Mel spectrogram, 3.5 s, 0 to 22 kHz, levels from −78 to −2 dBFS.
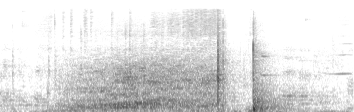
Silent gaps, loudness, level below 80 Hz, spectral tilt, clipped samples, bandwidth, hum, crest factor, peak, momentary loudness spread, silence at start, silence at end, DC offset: none; -33 LUFS; -46 dBFS; -5 dB/octave; under 0.1%; 16 kHz; none; 30 dB; -6 dBFS; 20 LU; 0 s; 0 s; under 0.1%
